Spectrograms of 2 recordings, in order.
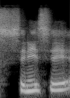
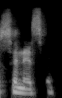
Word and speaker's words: Sinise: En inglés, Sinise, en español, Senese.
